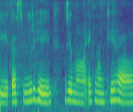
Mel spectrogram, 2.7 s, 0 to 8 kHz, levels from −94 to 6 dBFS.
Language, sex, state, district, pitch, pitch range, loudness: Chhattisgarhi, female, Chhattisgarh, Raigarh, 195 Hz, 180-215 Hz, -15 LUFS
